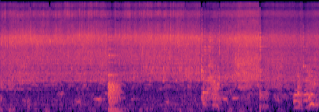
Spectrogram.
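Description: Chicken marinated in soy sauce and tasting salt goes into hot oil for fried rice and fries with a constant close hiss, broken by a few knocks of stirring.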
